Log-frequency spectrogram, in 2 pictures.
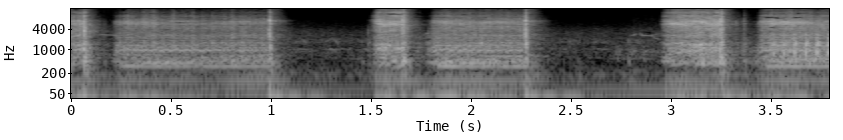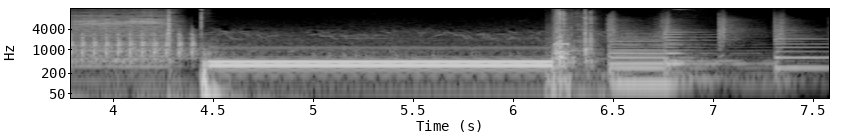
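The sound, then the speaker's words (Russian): Telephone call tones play during a call: a few short bursts of buzzing, then a long, steady, loud tone, then a quick run of short beeps. “Позвоним-ка Добрыне.”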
